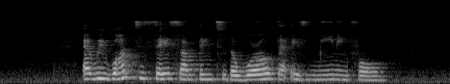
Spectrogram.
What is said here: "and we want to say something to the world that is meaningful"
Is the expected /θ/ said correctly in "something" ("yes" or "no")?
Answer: yes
